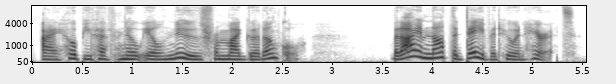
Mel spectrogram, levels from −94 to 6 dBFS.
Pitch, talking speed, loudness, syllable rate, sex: 220 Hz, 205 wpm, -22 LUFS, 5.1 syllables/s, female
